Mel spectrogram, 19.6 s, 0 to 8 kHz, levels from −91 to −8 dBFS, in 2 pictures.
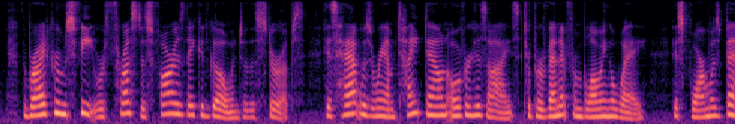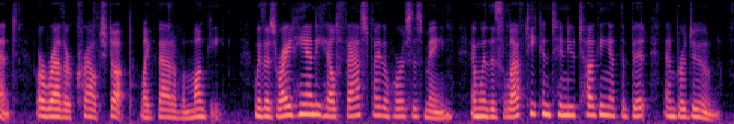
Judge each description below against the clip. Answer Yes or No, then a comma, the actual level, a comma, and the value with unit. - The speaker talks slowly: No, average, 190 wpm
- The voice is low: No, high, 190 Hz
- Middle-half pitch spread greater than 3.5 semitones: Yes, average, 3.9 semitones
